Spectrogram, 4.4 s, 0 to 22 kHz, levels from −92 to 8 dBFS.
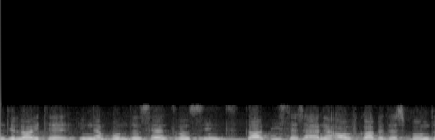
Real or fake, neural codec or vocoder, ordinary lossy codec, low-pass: real; none; none; 5.4 kHz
